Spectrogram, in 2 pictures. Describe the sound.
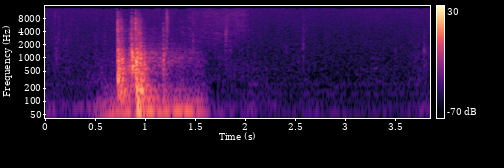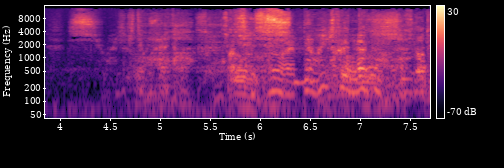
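A door thuds shut with a short scraping rub, as a bolt is secured against intruders in a dramatized scene of the disciples' hiding place. A silent pause follows, then hushed, whispering voices.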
